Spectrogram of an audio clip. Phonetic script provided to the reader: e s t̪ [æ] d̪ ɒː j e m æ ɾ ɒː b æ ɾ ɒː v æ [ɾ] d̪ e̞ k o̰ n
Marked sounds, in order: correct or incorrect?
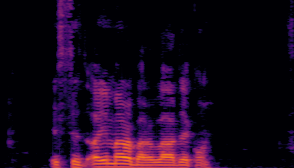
incorrect, correct

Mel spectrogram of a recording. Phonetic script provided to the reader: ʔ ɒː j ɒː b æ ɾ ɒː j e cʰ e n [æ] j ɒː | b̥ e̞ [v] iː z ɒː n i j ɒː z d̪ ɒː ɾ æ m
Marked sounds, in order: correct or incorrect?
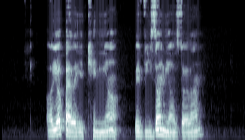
incorrect, correct

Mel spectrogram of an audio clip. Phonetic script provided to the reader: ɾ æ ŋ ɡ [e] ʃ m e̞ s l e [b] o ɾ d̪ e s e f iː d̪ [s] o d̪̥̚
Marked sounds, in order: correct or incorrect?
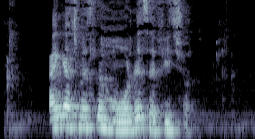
incorrect, incorrect, incorrect

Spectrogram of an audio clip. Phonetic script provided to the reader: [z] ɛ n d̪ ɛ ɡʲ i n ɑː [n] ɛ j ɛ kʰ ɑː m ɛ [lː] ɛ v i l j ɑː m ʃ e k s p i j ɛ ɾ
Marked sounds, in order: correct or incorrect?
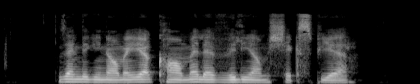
correct, incorrect, incorrect

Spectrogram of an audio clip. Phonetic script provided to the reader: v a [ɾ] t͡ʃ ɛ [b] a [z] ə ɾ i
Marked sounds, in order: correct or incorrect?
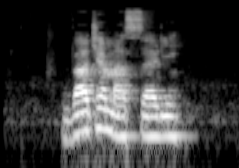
incorrect, incorrect, incorrect

